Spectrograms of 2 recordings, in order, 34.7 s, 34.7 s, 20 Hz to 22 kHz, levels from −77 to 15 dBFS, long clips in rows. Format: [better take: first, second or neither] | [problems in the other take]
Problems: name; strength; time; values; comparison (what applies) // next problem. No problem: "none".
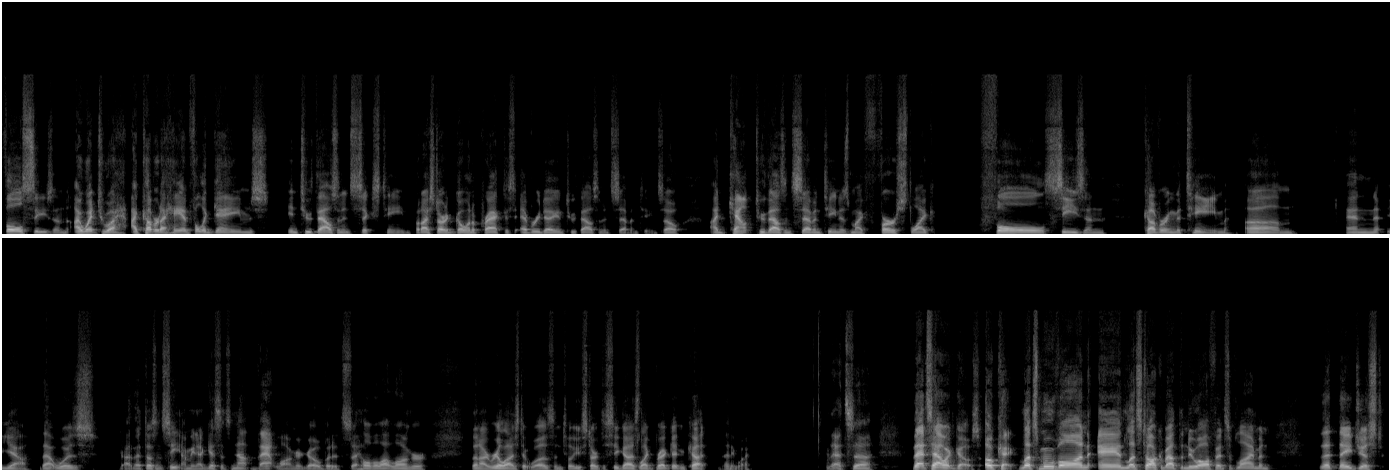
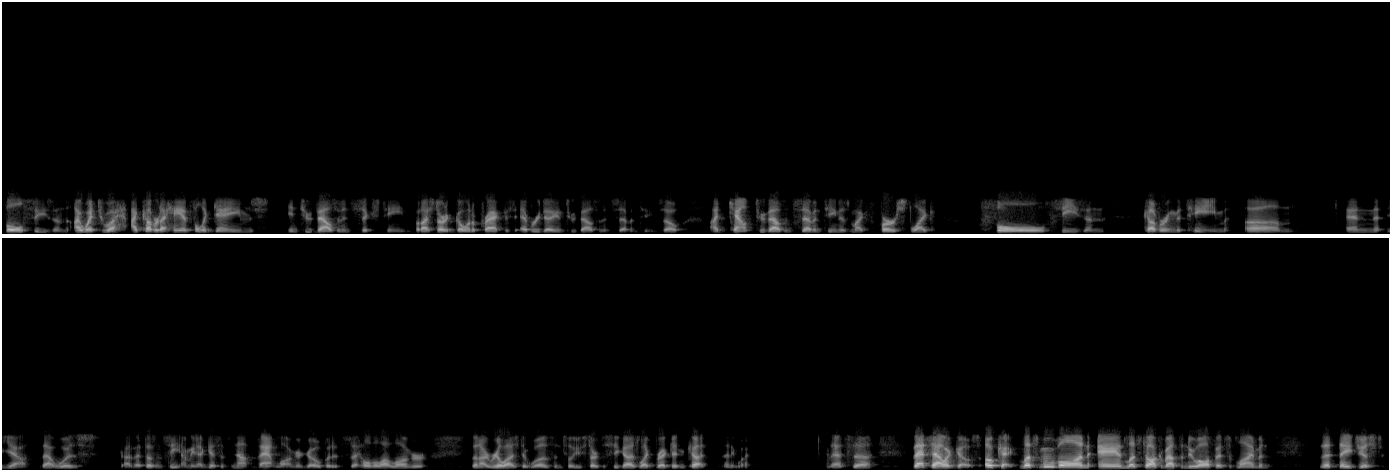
first | phone-call audio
